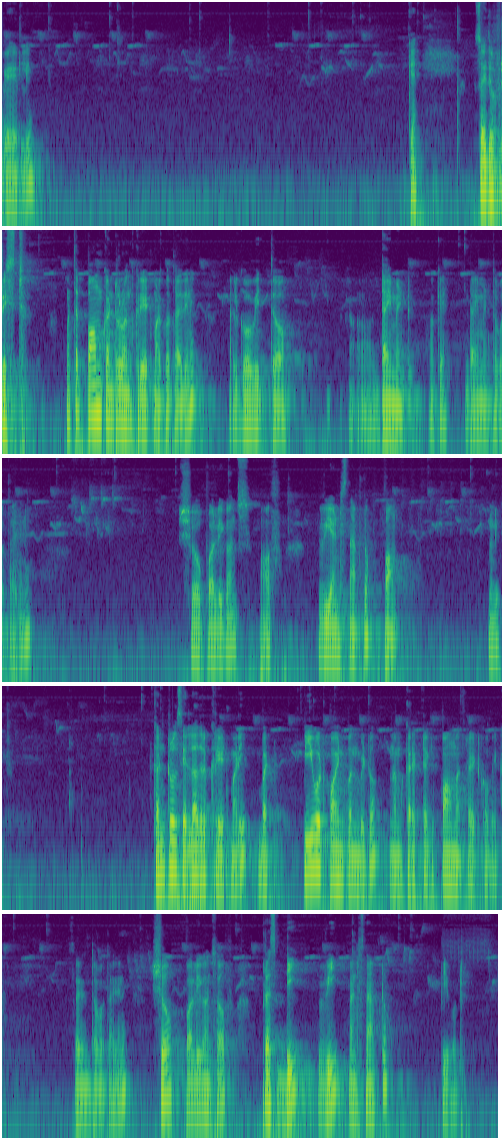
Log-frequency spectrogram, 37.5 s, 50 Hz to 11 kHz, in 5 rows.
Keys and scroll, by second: 3.3 r, 15.3 r, 18.3 w, 19.1 v, 22.5 r, 23.4 w, 24.8 r, 29.6 w, 34.1-36.3 typing.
